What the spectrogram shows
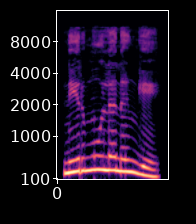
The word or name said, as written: ನಿರ್ಮೂಲನಂಗೆಯ್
